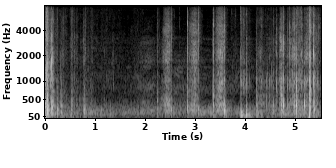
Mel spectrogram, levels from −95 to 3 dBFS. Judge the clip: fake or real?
real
